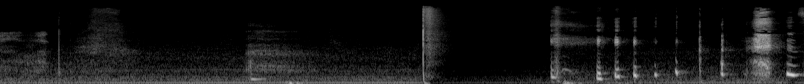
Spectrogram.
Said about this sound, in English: I have thick thighs, which is why it's so easy to hold this toy in place with my thighs. Why it makes such a satisfying noise when I slap them.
